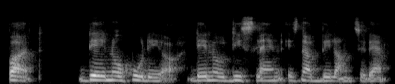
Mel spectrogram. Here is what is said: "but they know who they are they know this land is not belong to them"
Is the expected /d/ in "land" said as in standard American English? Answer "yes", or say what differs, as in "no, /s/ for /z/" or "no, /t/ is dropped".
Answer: yes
